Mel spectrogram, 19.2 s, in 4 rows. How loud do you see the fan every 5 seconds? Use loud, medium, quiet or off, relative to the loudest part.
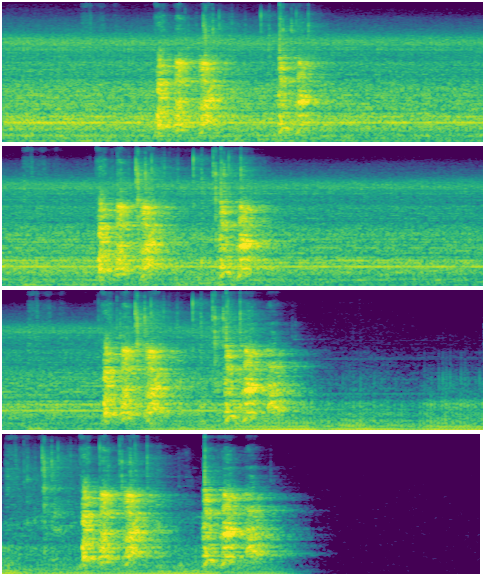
loud, loud, medium, off.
